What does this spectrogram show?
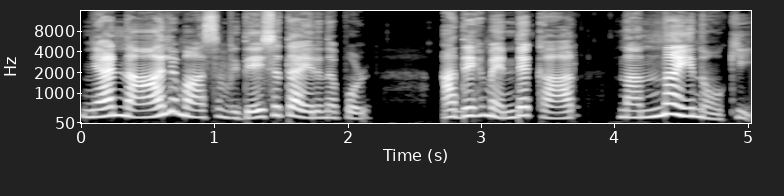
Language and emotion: Malayalam, happy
